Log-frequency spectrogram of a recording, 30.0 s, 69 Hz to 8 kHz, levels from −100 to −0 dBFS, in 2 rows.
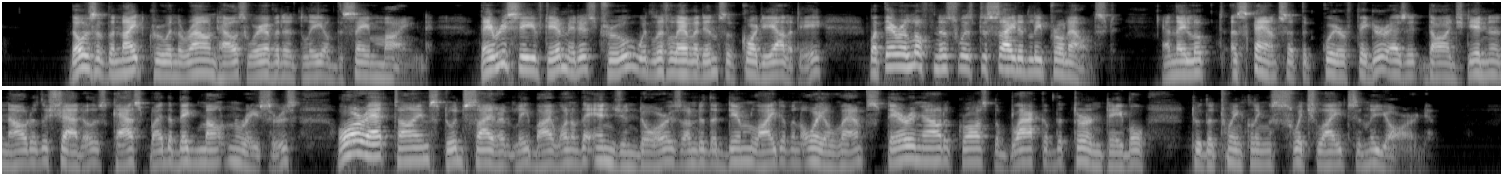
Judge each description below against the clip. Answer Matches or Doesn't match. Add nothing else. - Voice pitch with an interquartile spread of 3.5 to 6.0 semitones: Doesn't match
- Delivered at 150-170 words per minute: Doesn't match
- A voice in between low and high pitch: Matches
